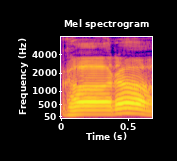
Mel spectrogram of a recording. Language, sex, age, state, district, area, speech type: Odia, male, 60+, Odisha, Balasore, rural, read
